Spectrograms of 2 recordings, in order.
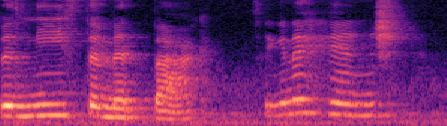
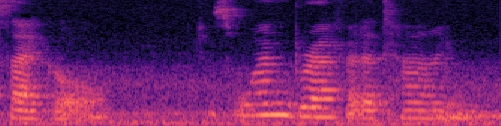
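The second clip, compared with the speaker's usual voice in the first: guided meditation; 7 dB quieter than usual. Acted. Yoga teacher guiding students through breath, soft meditation voice. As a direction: ease them into each pause.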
